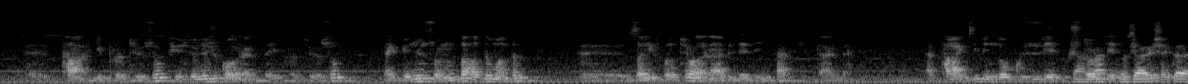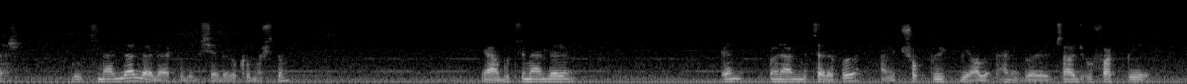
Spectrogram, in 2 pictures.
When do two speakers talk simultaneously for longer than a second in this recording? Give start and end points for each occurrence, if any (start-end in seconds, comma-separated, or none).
10.7-12.0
